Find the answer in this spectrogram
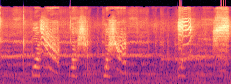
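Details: Black drongo imitating eagle and cat: descending meow-like slurred notes alternating with harsh buzzy bursts, about five phrases spaced irregularly, low hum underneath.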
